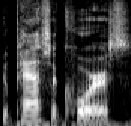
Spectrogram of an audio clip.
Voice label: "pass a course", English

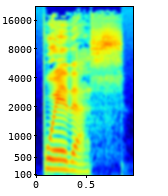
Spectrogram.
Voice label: "puedas", spanish

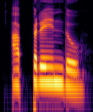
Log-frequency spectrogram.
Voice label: "aprendo", spanish

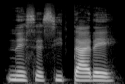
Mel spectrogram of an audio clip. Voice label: "necesitare", spanish

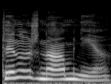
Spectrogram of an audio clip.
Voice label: i need you female, russian

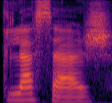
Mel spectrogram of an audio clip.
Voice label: "frosting", French

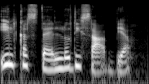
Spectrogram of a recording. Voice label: sand castle, italian

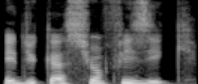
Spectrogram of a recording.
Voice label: "physical education", French

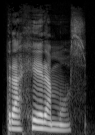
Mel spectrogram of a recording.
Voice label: "trajeramos", Spanish

